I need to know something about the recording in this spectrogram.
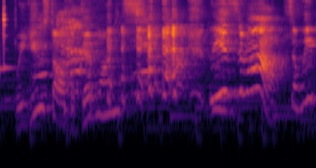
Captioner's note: quirky music; laughing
